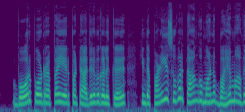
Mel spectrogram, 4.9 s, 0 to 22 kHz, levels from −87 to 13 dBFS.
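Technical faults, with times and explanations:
Throughout, generation loss: the speech sounds swirly, smeared and hollow, with blurred attacks, despite content reaching 20.1 kHz. Likely cause: around three passes through a lossy coder, consistent with 128 kbit/s MP3, each requantising on a shifted frame grid so noise and spectral holes pile up.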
